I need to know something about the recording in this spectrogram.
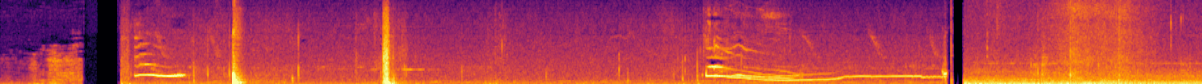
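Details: Domestic cat meowing indoors: a short wavering meow early on, then a longer drawn-out meow sliding downward and levelling off, with loud knocks, a sudden cut and a steady hum at the end.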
